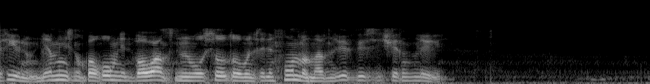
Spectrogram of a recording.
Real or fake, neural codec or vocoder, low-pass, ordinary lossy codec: fake; autoencoder, 22.05 kHz, a latent of 192 numbers a frame, VITS, trained on many speakers; 5.4 kHz; AAC, 24 kbps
